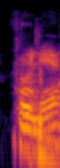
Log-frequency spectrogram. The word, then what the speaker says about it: Karlaftis: I always get his name wrong, but Karlaftis.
